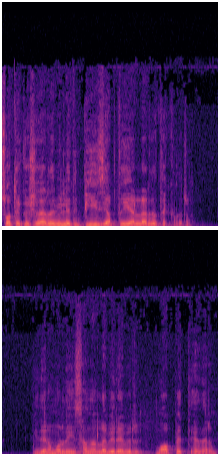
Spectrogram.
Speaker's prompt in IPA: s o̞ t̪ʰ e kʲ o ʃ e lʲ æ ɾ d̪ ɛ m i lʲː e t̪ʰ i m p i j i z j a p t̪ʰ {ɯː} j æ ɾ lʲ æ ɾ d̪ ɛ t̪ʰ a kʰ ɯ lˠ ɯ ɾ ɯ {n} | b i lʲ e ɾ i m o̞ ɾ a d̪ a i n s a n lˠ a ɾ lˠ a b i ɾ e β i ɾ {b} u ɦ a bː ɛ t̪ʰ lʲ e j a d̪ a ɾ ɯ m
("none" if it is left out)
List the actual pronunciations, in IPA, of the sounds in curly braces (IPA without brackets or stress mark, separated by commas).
ɯː, m, m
